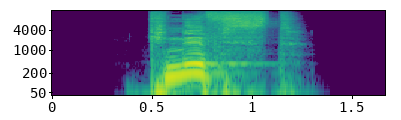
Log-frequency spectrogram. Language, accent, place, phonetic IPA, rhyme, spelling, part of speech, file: German, Germany, Berlin, [knɪfst], -ɪfst, kniffst, verb, De-kniffst.ogg
- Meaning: second-person singular preterite of kneifen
